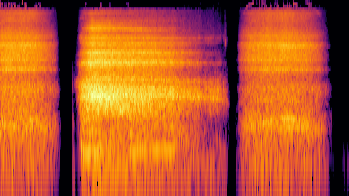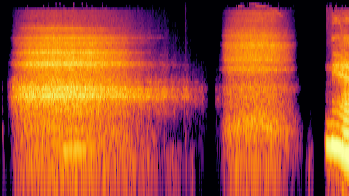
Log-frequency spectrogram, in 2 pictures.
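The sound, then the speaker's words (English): Deep, slow breaths are taken in through the nose and let out through the mouth as part of a guided breathing exercise. Several long, airy swells rise and fade, with brief silent pauses between them. “Three nice deep cleansing breaths in through the nose, out through the mouth.”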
